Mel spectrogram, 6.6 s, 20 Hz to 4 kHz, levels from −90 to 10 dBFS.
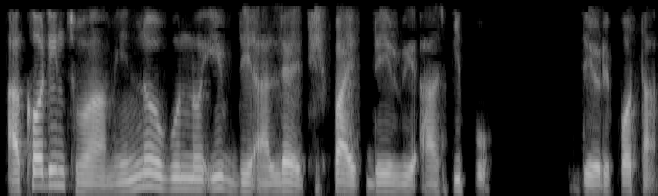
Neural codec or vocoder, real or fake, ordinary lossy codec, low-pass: codec, 16 kHz, 4 kbps, X-Codec, WavLM features, trained on Multilingual LibriSpeech; fake; MP3, 24 kbps; 3.6 kHz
